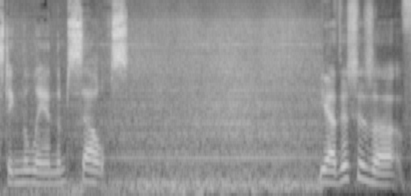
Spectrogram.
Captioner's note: tractor rumbling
